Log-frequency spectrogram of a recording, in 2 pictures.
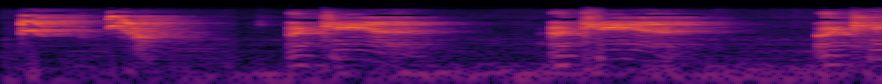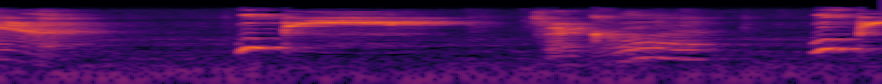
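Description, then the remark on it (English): A parrot squawks out a string of short, speech-like phrases in a shrill, raspy voice with a southern accent, saying "I'm going to get you" and imitating human talk in clipped bursts with brief pauses between them, fairly loud. “It's a parrot that says, I'm going to get you, but he does it in a southern accent.”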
